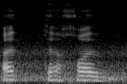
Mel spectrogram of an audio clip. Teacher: خا موٹا حرف ہے اور ذال انتہائی نرم حرف ہے، تو خا کے ساتھ ذال کو بھی موٹا نہ کرے اور ذال کے ساتھ خا کو بھی نرم نہ پڑے.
